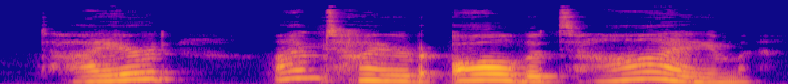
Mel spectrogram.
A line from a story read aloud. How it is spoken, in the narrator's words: Sylphia moaned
